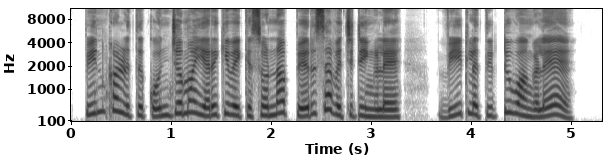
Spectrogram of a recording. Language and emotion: Tamil, fearful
